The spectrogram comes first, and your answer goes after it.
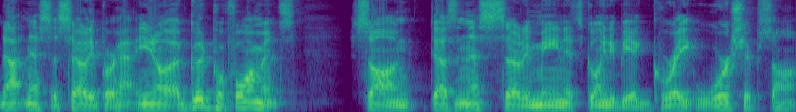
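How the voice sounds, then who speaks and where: In an ordinary speaking voice, a man talks fairly quickly at a fairly low pitch with ordinary pitch variation. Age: 60s. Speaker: worship pastor. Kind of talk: casual chat.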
